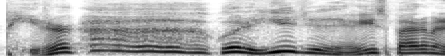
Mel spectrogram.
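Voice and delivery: high gasp then alarmed questions; a mock-shocked Harry discovering Peter. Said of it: "He's like".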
